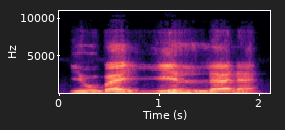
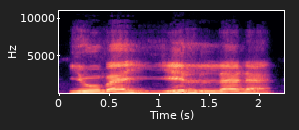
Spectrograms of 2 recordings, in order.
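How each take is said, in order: No difference in how they are said.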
